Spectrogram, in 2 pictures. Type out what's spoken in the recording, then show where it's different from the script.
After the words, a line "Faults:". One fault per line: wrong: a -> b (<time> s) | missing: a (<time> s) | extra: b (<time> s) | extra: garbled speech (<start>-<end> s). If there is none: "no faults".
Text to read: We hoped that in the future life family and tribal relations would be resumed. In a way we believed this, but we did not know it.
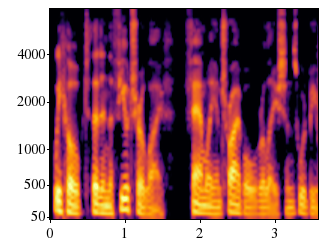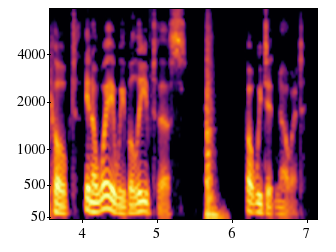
We hoped that in the future life family and tribal relations would be hoped. In a way we believed this, but we did know it.
Faults:
wrong: resumed -> hoped (3.5 s)
missing: not (6.6 s)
